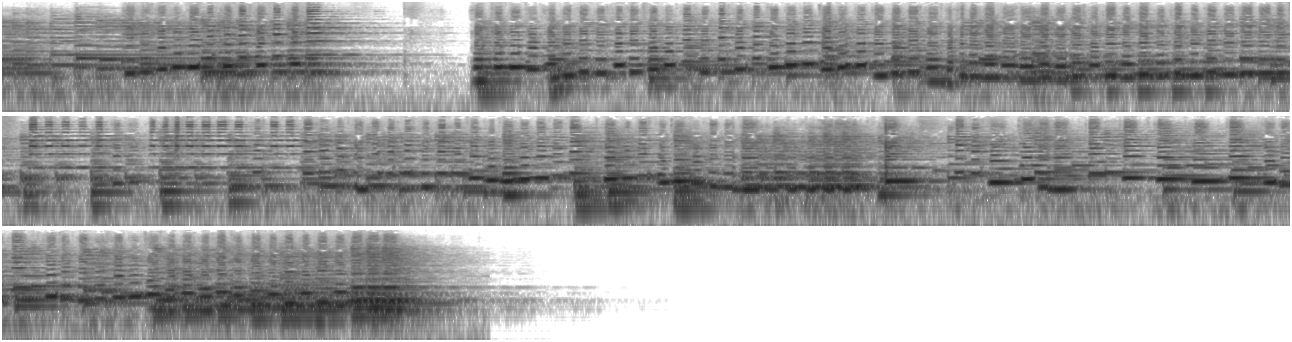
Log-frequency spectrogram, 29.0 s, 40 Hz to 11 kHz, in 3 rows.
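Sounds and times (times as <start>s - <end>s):
alto saxophone playing a sonata: 0.7s - 23.0s.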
